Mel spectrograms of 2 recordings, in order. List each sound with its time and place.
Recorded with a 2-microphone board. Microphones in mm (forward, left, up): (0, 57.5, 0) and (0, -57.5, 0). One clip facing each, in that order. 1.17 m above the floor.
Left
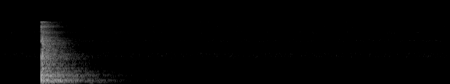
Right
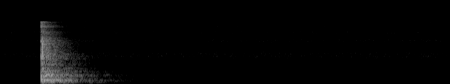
0.4 s a thud: 20° left (ahead or behind), 0.6 m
